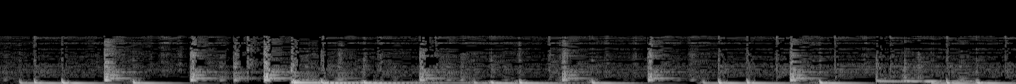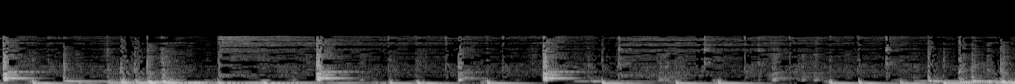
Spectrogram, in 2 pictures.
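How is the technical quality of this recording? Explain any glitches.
Poor. The music is heavily degraded throughout by what is likely AAC compression. Nothing remains above 3.8 kHz, fitting a very low bitrate near 8 kbps. The sound is dull and smeared, with warbling, fizzy sustains.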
